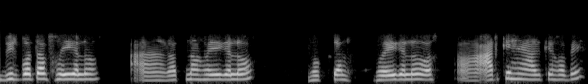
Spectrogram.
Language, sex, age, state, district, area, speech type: Bengali, female, 18-30, West Bengal, Alipurduar, rural, conversation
